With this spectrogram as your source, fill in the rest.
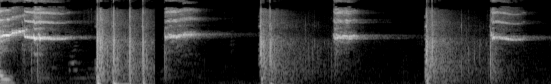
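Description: Fireworks pop and bang loudly in the open air.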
